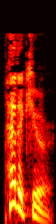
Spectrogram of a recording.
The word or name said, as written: pedicure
